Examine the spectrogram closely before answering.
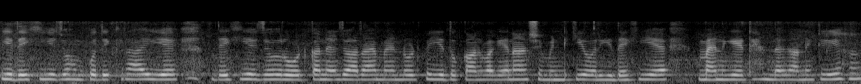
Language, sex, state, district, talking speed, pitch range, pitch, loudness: Hindi, female, Chhattisgarh, Bilaspur, 225 wpm, 220-230 Hz, 225 Hz, -25 LUFS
